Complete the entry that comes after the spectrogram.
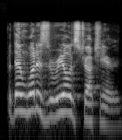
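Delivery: usual speaking voice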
